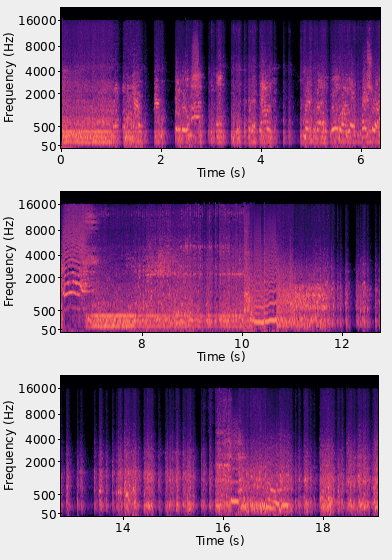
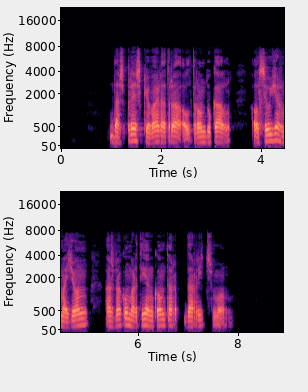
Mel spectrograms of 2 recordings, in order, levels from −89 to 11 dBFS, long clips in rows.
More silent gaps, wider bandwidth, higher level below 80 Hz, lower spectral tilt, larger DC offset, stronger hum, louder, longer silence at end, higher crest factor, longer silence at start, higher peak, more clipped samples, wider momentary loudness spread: neither; first, 16.5 kHz vs 7.8 kHz; first, -44 dBFS vs -60 dBFS; about the same, -5.5 dB/octave vs -5.5 dB/octave; neither; neither; second, -20 LUFS vs -16 LUFS; second, 0 s vs 1.15 s; about the same, 12 dB vs 14 dB; second, 0 s vs 1 s; second, -6 dBFS vs -2 dBFS; neither; first, 12 LU vs 8 LU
